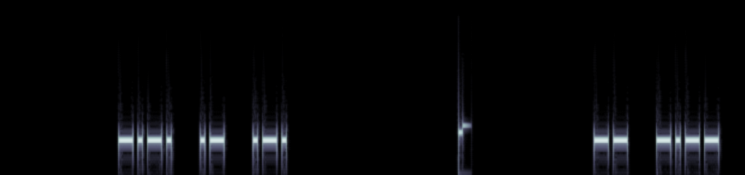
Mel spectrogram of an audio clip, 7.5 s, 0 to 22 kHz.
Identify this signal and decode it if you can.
Morse code, heard as a keyed tone, about 25 wpm, spaced as for 18 wpm, 700 Hz. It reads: CAR MY
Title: 2x Character Spacing - Top 300 Words - 25wpm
